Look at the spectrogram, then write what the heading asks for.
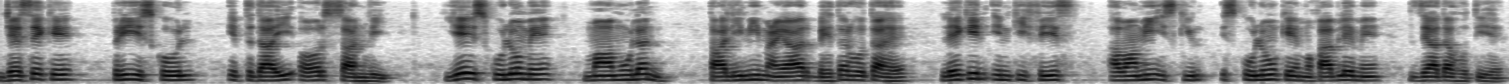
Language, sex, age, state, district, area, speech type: Urdu, male, 18-30, Delhi, East Delhi, urban, spontaneous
